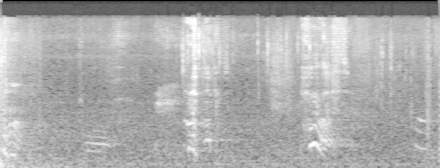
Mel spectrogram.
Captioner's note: coughs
